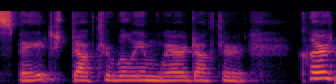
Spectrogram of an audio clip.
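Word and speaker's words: Speight: Nigel Spate, I have trouble pronouncing his name, but it's Spate.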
